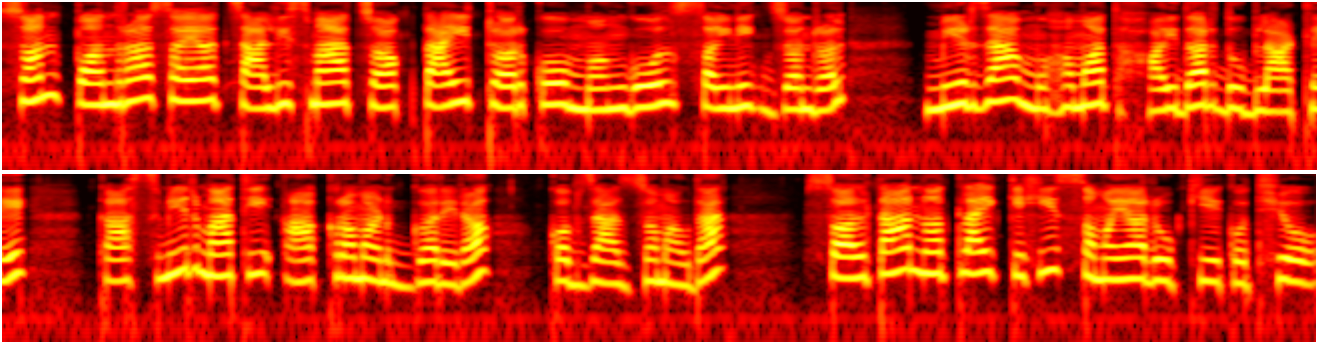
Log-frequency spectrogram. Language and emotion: Nepali, neutral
